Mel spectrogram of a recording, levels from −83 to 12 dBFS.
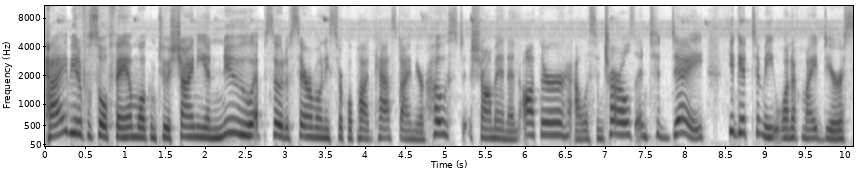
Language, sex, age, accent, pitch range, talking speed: English, female, 40-59, American, 200-255 Hz, 195 wpm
